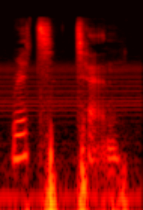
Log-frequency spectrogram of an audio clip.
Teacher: In normal speech, we only hear one of the T sounds, but we think to spell both of them so that we get the double letter.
